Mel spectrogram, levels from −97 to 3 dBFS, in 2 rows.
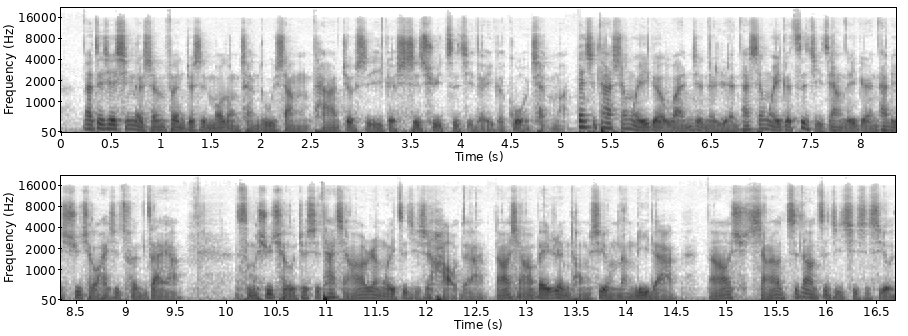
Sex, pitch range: male, 80-100 Hz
